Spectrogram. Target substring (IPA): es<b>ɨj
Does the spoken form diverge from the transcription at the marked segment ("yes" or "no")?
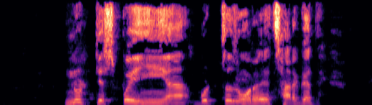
yes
